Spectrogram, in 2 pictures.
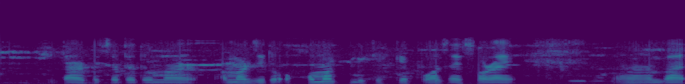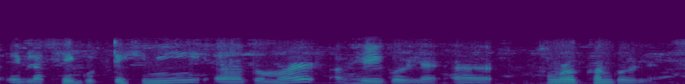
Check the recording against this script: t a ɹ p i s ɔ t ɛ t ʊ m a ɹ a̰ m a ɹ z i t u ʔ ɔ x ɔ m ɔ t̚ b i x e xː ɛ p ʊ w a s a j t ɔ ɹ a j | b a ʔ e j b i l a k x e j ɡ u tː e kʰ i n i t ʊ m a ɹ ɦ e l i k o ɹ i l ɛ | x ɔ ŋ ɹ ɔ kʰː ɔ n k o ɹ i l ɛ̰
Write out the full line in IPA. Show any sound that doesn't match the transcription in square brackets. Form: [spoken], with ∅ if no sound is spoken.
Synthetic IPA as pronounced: t a ɹ p i s ɔ t ɛ t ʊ m a ɹ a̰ m a ɹ z i t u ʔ ɔ x ɔ m ɔ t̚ b i x e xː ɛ p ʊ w a [z] a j [s] ɔ ɹ a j | b a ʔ e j b i l a k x e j ɡ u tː e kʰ i n i t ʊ m a ɹ ɦ e [ɹ] i k o ɹ i l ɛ | x ɔ ŋ ɹ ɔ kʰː ɔ n k o ɹ i l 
